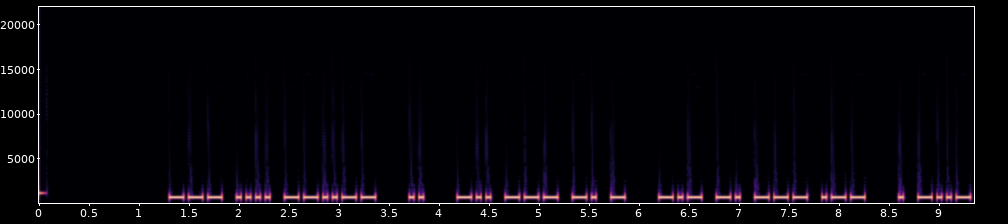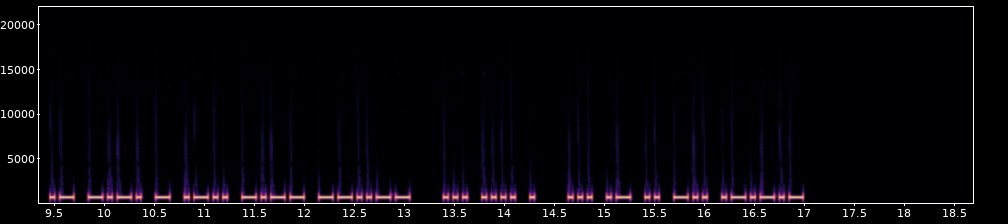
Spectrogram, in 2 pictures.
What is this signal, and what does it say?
Morse code, heard as a keyed tone, about 25 wpm, 700 Hz. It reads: OH, I DONT KNOW EXACTLY, SHE SAID.
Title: Sentences from Top 1000 Words - Review Part 6 - 25wpm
